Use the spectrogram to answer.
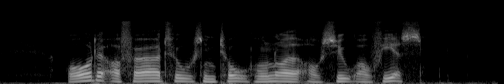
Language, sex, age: Danish, male, 62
